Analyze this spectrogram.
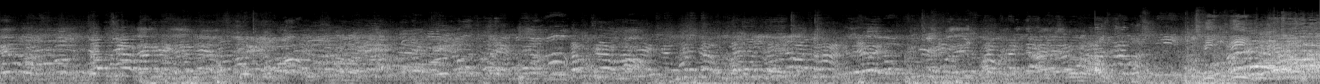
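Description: A crowd of spectators talks and shouts throughout in an echoing hall.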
